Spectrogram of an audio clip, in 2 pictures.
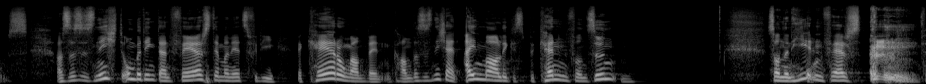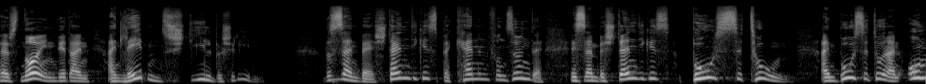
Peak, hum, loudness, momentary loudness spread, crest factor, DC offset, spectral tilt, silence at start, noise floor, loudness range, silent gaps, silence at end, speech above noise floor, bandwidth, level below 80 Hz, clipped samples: -6 dBFS; none; -27 LUFS; 14 LU; 22 dB; under 0.1%; -3 dB/octave; 0.1 s; -82 dBFS; 5 LU; none; 0 s; 54 dB; 17.5 kHz; -80 dBFS; under 0.1%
